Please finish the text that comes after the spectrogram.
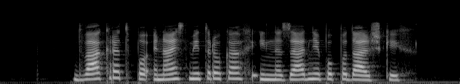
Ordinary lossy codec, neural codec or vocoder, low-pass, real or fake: MP3, 64 kbps; none; 7.2 kHz; real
